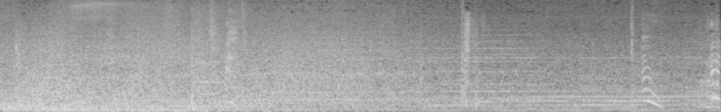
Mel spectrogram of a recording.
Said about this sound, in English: The entire computer system's gone berserk. My room is filling with water, and I can't stop it. Oh, no!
